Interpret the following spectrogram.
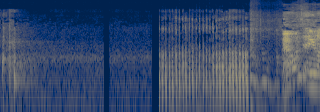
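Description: A dog growling: a rough, rapidly pulsing growl starting about two seconds in and lasting about a second, then a voice speaking.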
